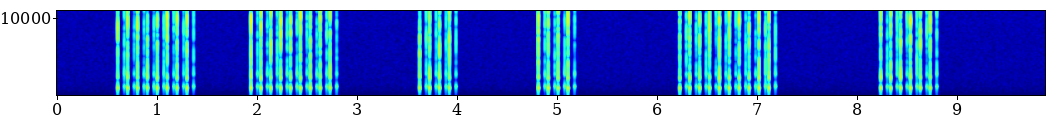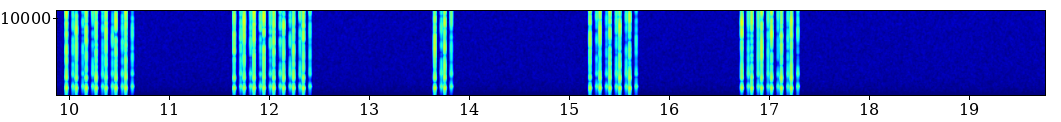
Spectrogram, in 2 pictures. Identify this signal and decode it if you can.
Pulse dialling, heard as clicks on a phone line, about 10 pulses a second. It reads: 8 9 4 4 0 6 7 8 2 5 6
